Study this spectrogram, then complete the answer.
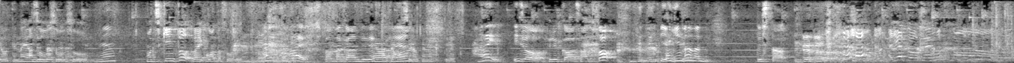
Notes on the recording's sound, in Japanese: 番組初となる公開収録です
